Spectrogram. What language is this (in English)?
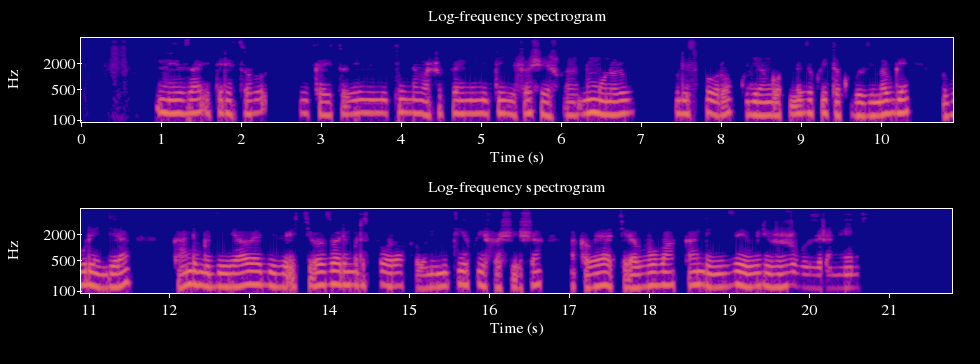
Kinyarwanda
